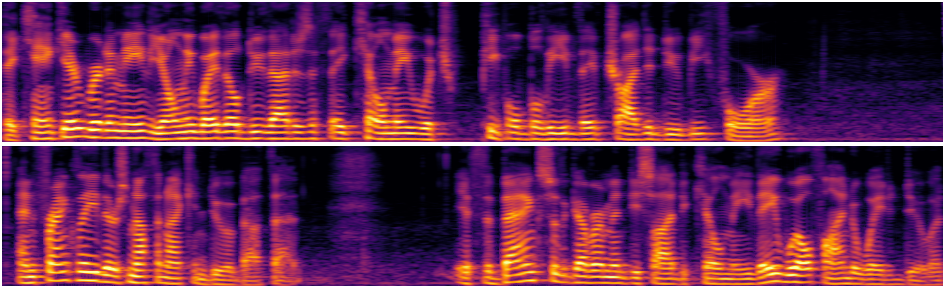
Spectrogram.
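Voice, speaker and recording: This man has an unremarkable speaking voice, medium in pitch, with ordinary pitch variation at a moderate pace. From US West Coast, San Diego. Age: 60s. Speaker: lawyer and activist. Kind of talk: personal monologue to camera.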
